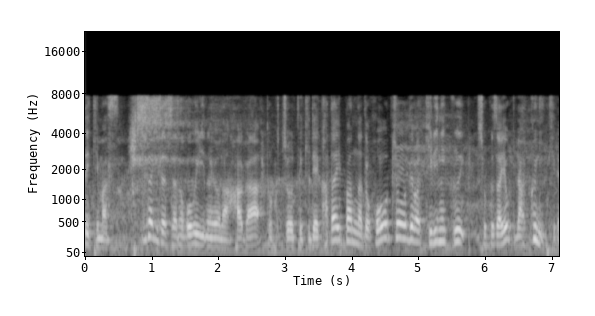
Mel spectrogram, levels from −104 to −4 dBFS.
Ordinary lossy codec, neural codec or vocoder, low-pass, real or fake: none; codec, 16 kHz, 8 kbps, FunCodec, trained on LibriTTS, 25 frames a second; none; fake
